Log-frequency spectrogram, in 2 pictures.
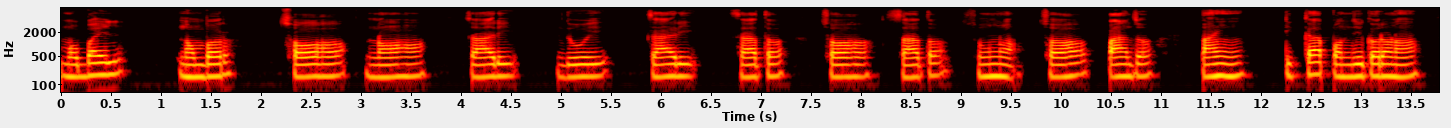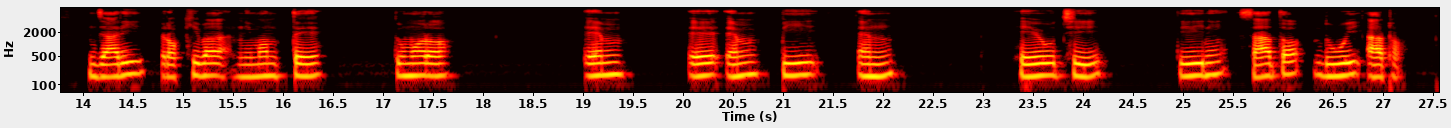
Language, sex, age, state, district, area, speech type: Odia, male, 18-30, Odisha, Ganjam, urban, read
